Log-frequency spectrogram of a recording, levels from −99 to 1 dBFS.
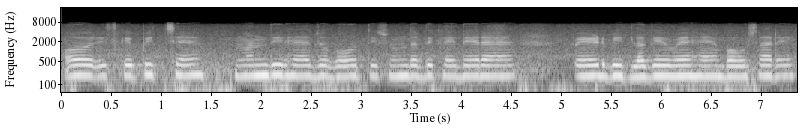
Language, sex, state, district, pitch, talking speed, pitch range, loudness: Hindi, female, Rajasthan, Bikaner, 190 Hz, 165 wpm, 190-195 Hz, -14 LUFS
